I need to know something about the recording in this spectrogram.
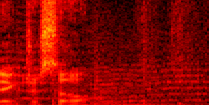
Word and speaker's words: Yggdrasil: I mean, I just have always said Yggdrasil. That's the correct one.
